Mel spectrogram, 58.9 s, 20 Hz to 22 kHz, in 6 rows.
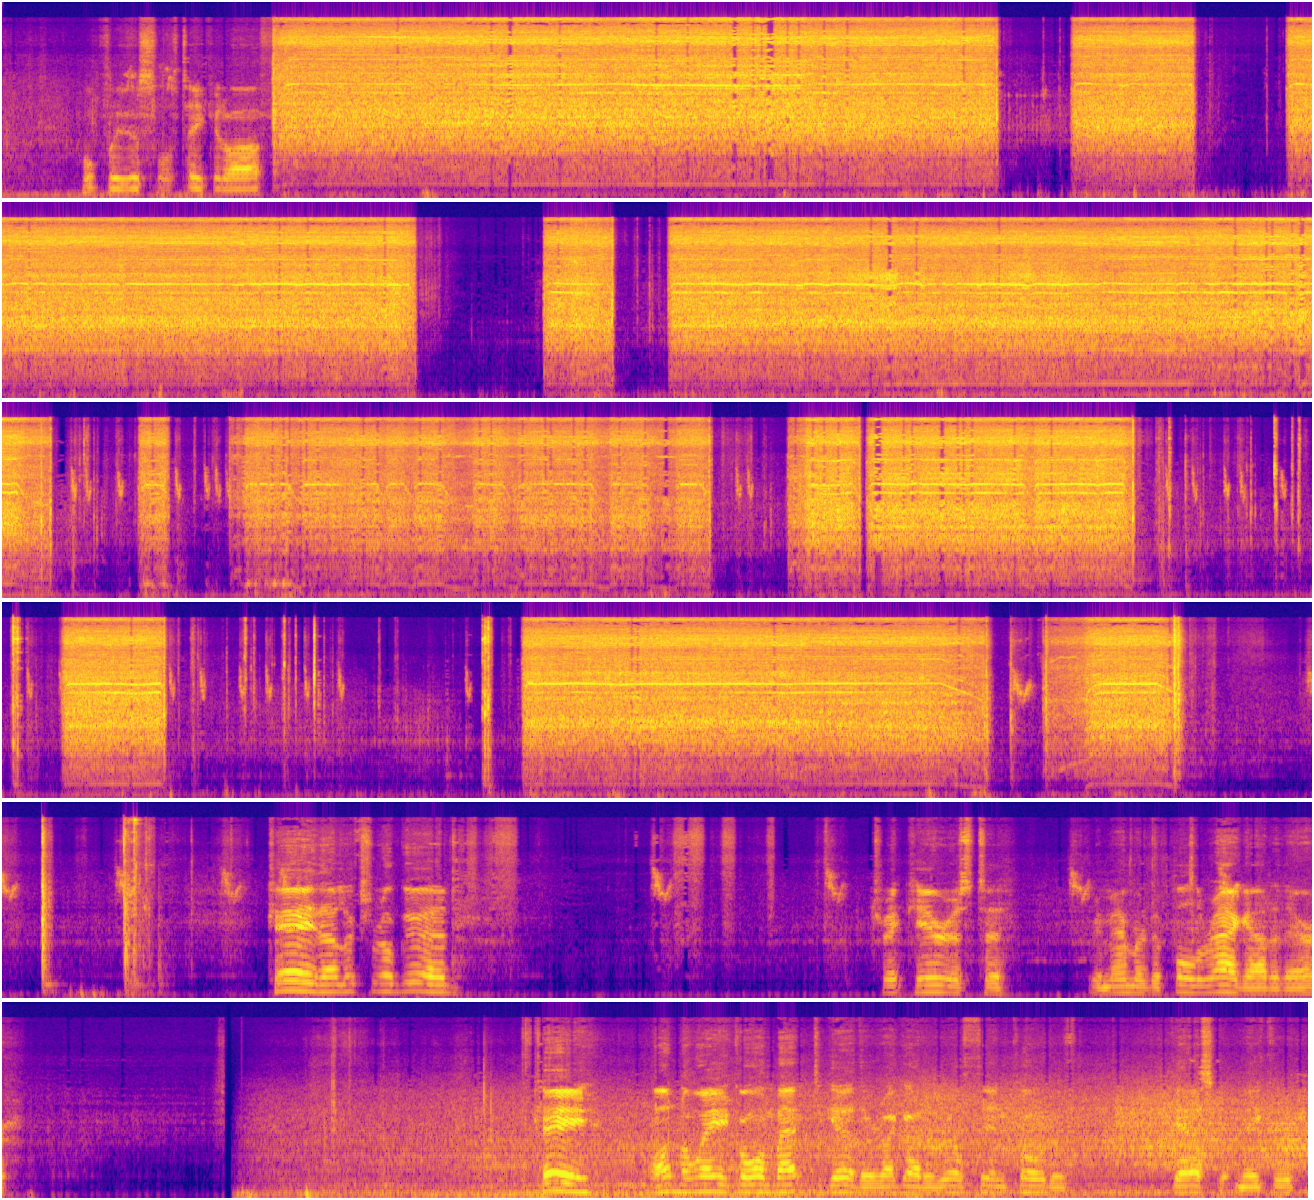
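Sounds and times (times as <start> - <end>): cordless drill scrubbing metal: 2.0 - 13.0, 13.9 - 31.9, 32.9 - 38.6.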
